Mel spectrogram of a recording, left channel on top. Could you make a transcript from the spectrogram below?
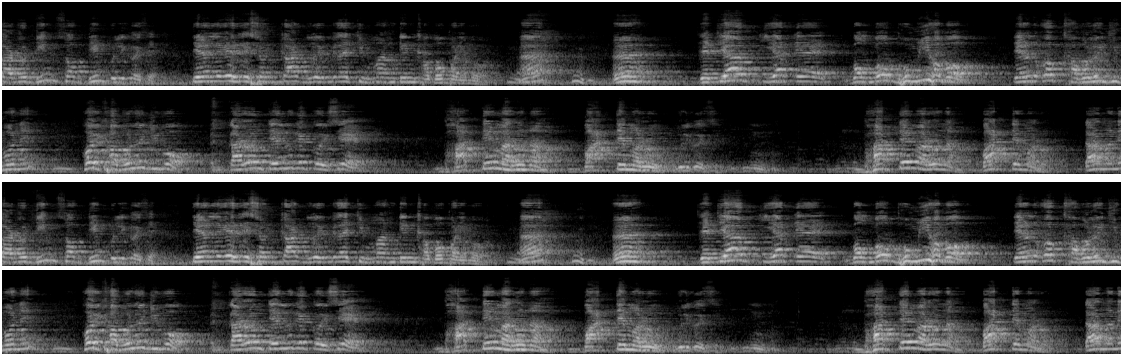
কাৰ্ডো দিম সব দিম বুলি কৈছে তেওঁলোকে ৰেচন কাৰ্ড লৈ পেলাই কিমান দিন খাব পাৰিব যেতিয়া ইয়াত বংগভূমি হ'ব তেওঁলোকক খাবলৈ দিবনে হয় খাবলৈ দিব কাৰণ তেওঁলোকে কৈছে ভাতে মাৰো না বাটে মাৰো বুলি কৈছে ভাতে মাৰো না বাটে মাৰো তাৰ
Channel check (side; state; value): both; normal; correlation 0.80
